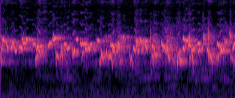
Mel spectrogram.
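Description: Yellow-vented Bulbul song: a dense, unbroken run of bubbly, chattering and slightly squawky mid-pitched phrases, loud and close, with no pauses.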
